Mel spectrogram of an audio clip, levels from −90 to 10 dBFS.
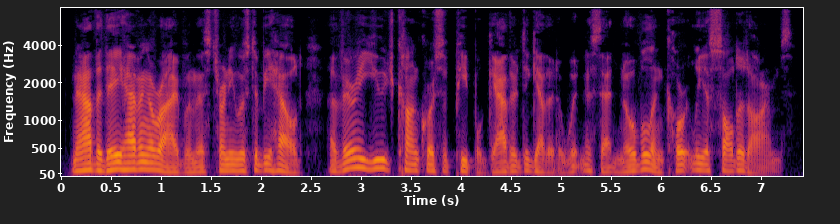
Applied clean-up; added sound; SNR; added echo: none; none; none; none.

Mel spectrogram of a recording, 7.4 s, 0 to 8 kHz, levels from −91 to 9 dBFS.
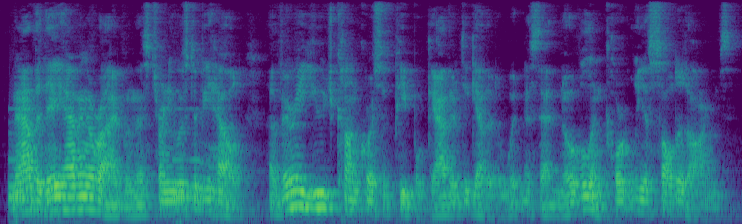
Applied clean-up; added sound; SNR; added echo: none; Piano; 7 dB; reverberation time 0.4 s.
